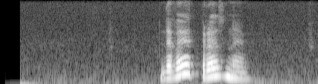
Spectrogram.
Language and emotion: Russian, neutral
